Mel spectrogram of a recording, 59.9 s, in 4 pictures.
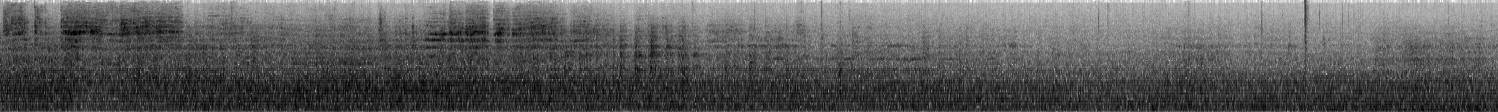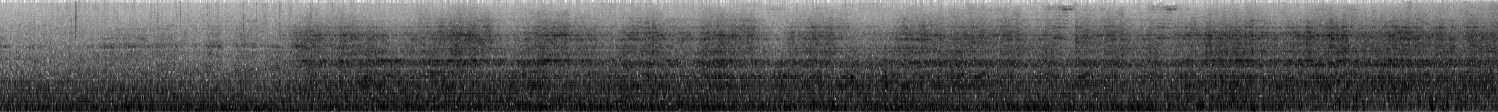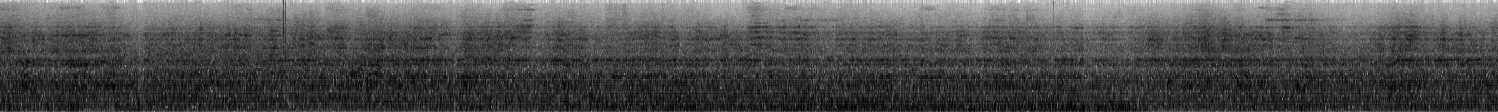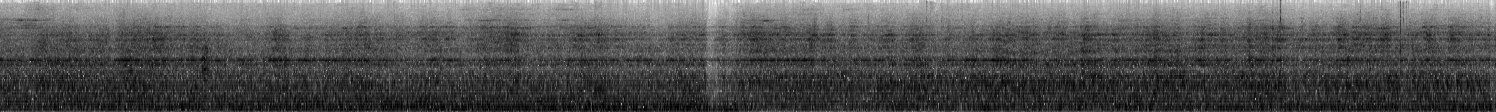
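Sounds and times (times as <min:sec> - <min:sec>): train wheels clickety-clack: 0:00.0 - 0:11.2
steady hum: 0:00.0 - 0:59.9.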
